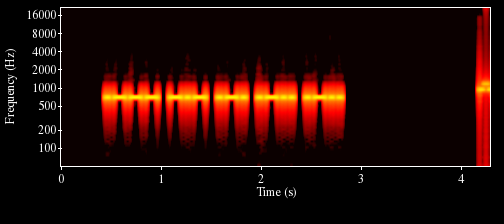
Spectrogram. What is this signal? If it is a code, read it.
Morse code, heard as a keyed tone, about 29 wpm, 690 Hz. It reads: JKRLL
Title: Code Groups - 5 Letters - 30wpm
